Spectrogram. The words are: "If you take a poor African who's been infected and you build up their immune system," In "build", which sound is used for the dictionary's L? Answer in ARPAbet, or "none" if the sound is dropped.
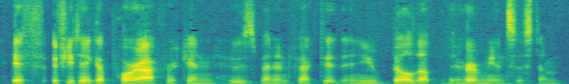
L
